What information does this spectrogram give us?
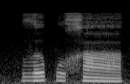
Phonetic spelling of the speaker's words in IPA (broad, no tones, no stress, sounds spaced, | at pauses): ð ə p ʊ x ã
